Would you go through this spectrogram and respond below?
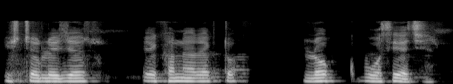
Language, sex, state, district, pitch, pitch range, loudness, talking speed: Bengali, male, West Bengal, Jalpaiguri, 150 Hz, 145-160 Hz, -18 LUFS, 105 wpm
